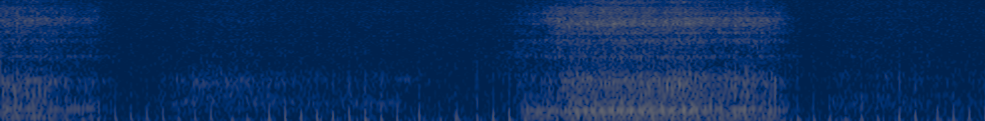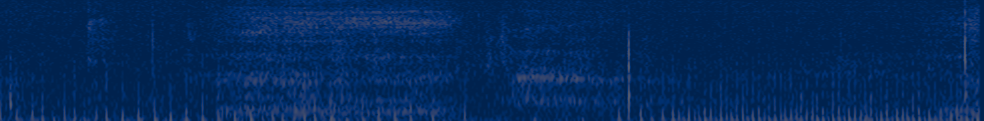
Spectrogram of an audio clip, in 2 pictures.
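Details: Brother snoring in sleep, heard every night on holiday and recorded by his father: loud, rattling snores with each in-breath, roughly every four to five seconds.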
